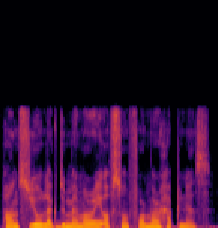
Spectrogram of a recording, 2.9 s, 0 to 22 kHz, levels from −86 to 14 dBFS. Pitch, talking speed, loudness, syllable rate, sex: 250 Hz, 185 wpm, -15 LUFS, 5.0 syllables/s, female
